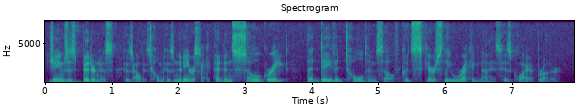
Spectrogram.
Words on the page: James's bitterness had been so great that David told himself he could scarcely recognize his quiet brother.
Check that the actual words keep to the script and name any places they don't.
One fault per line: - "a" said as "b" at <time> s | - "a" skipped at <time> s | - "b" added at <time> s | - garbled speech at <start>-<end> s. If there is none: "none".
- garbled speech at 1.2-2.5 s
- "he" skipped at 5.3 s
